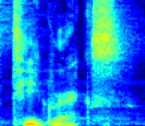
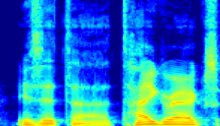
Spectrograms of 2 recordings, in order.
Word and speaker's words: Tigrex: ago, said on Twitter, no, it's supposed to be like a T-Rex, like a Tyrannosaurus Rex. So what did he call it? I think he said it was Tigrex.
